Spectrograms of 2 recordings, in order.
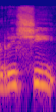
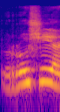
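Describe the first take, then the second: First: The first syllable is said as 'ri'. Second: The first syllable is said as 'ru'. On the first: This is how it is said in Hindi. "హిందీలో రిషి పలుకుతాము" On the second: This is how it is said in Telugu. "మన తెలుగులో మేము ఋషి ఋషి అని పలుకుతాము"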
